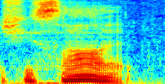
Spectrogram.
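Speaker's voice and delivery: plain reading voice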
